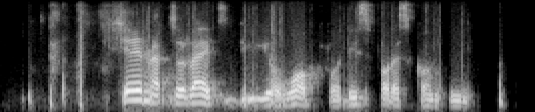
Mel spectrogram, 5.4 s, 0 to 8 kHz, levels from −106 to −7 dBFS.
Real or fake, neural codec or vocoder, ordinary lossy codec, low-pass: fake; codec, 16 kHz, 4 kbps, FunCodec, trained on LibriTTS, 50 frames a second; Opus, 16 kbps; 7.2 kHz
